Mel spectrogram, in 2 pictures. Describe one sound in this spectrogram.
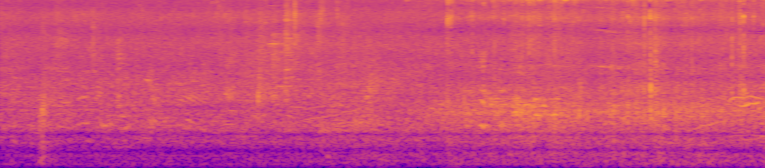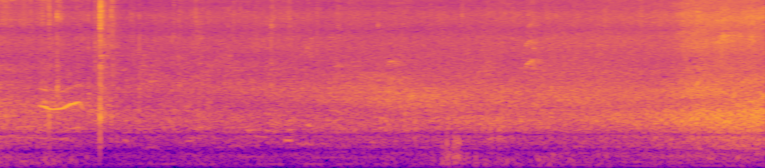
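People chatter faintly in the distance outdoors.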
